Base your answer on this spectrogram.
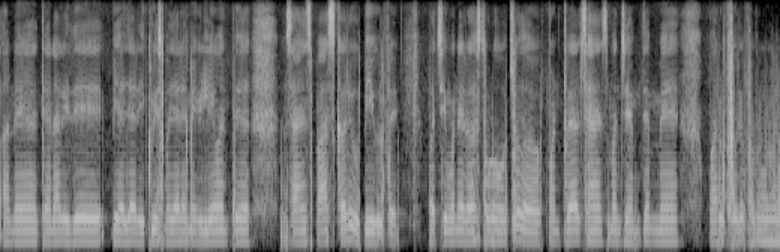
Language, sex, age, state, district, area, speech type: Gujarati, male, 18-30, Gujarat, Ahmedabad, urban, spontaneous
